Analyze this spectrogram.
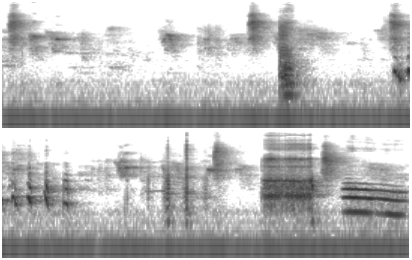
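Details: African grey parrot showing off imitations of sounds such as snoring, a dog, a cat and a rooster: rapid clicks and pops, raspy bursts, chirps, and a falling meow-like note at the end.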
